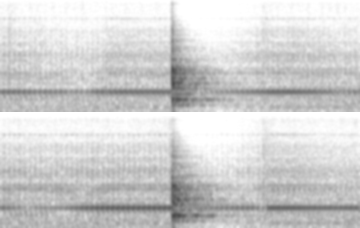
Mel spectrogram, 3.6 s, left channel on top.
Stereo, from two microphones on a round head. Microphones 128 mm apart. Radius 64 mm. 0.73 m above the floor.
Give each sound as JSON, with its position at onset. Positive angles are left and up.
{"t": 1.7, "sound": "a thud", "side_deg": 80, "distance_m": 2.0}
